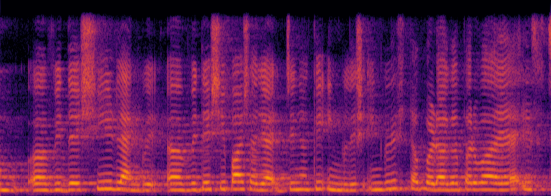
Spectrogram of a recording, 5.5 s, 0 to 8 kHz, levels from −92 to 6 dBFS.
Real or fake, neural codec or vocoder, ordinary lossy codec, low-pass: real; none; none; 7.2 kHz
